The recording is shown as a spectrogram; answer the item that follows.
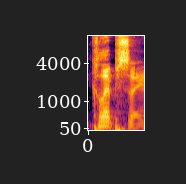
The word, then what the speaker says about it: Klepsina: Is it Slepsina? Klepsina, that's it. Klepsina, that's how you say it.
